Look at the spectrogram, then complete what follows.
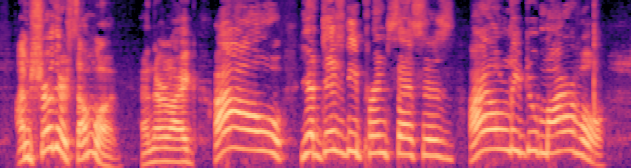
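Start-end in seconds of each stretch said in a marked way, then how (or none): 2.2-6.0 put-on very high, slow, drawn-out whiny old lady voice. Imagining old ladies cosplaying who only do marvel, in an old lady voice. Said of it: "the old ladies out there that are cosplaying".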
